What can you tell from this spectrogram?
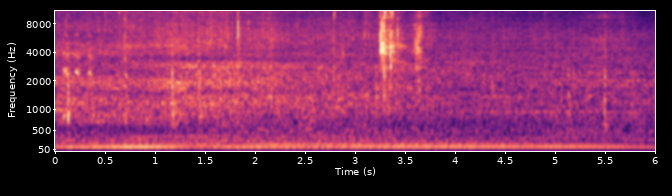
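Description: Steady low hum of an idling vehicle engine, with a brief clatter about three seconds in as a battery pack of 18650 cells is handled on the scooter.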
